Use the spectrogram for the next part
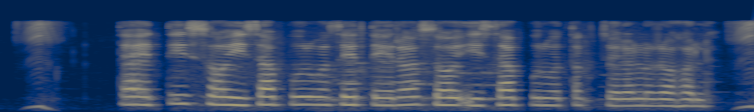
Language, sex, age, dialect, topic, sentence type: Bhojpuri, female, 18-24, Western, agriculture, statement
